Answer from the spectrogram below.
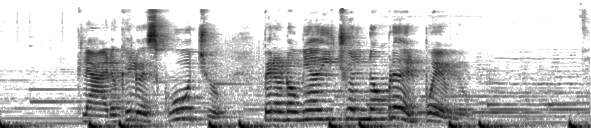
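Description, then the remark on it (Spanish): A heavy, steady heartbeat thumps in paired beats, lub-dub, repeating about once a second, loud and low beneath a man talking over it. “Ese es el sonido de su corazón.”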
